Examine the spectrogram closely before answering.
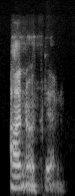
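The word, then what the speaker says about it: ἄνωθεν: The Greek here is pronounced anothen.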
